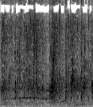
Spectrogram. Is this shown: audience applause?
yes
